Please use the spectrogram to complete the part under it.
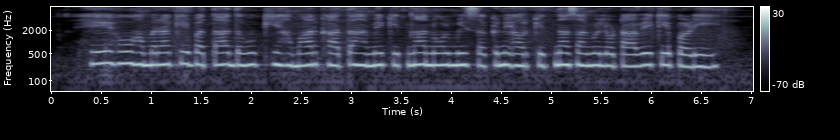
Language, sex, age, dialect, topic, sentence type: Maithili, female, 25-30, Angika, banking, question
